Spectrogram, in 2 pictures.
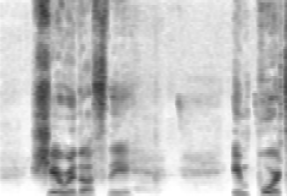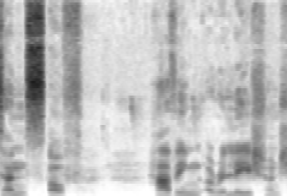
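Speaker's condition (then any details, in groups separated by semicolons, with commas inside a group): No condition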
